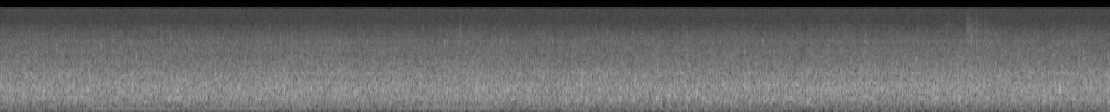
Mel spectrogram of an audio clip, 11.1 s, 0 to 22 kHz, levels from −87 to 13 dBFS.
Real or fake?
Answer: real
